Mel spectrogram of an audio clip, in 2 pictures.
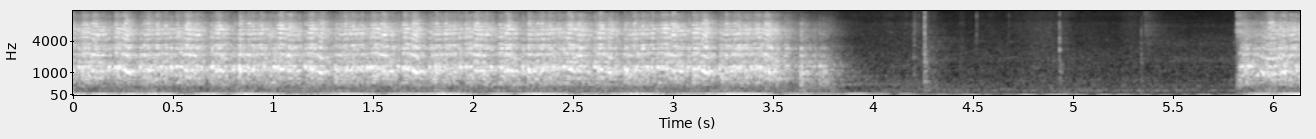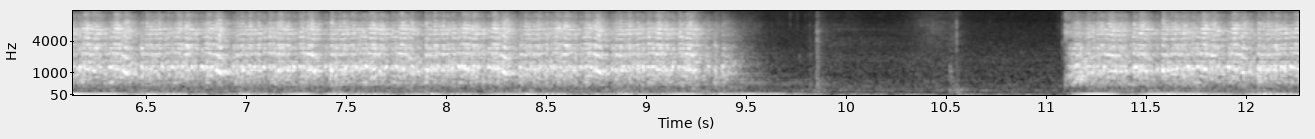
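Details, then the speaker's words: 2005 Honda TRX650 Rincon, 650cc single-cylinder carbureted four-stroke, restart on half choke after it shut off: the starter cranks in bursts of about four seconds and never catches. Fuel starvation from a stuck carb float valve. "I'm not going to keep uh just trying to crank and crank and crank I'm going to shut it all down and let it sit for a few minutes come back try to restart it and see what that does"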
